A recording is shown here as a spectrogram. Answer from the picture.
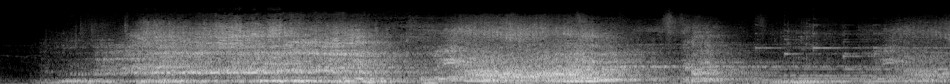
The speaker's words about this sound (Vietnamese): Đúng lúc này, ở sâu bên trong mật thất bỗng nhiên chuyển đến một tiếng gầm to, chấn động toàn bộ mật thất đến run rẩy. Tiếng gầm nghe như là tiếng của một con quái thú khủng khiếp vậy, vô cùng kinh hãi, vang lên chấn động.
